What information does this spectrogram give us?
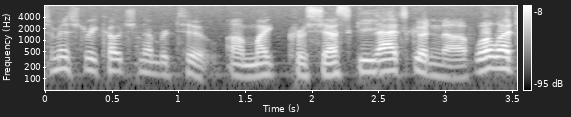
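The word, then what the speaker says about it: Krzyzewski: though who was mystery coach number two Mike kesy that's good enough we'll let you have that one because I can't even pronounce that it's Shashi so it's 12 to 11 now for a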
